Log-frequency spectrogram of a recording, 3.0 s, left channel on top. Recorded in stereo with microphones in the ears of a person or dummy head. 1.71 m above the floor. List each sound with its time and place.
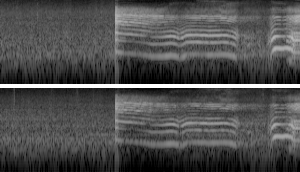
1.1 s a baby crying: 20° left (ahead or behind), 0.7 m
